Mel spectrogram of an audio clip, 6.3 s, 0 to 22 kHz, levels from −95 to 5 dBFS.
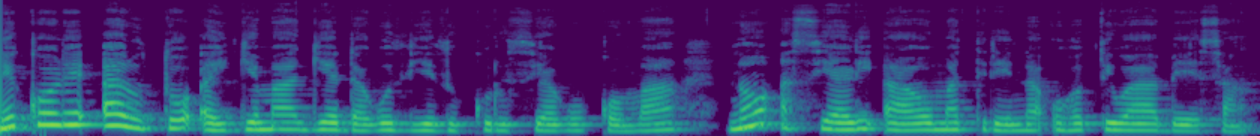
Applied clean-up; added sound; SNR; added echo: none; none; none; none.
